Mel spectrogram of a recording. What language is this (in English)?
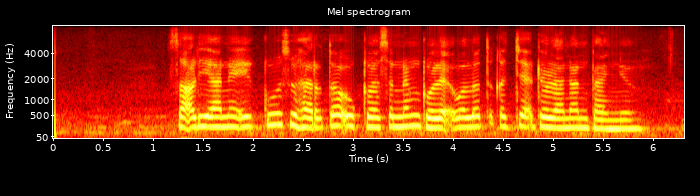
Javanese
